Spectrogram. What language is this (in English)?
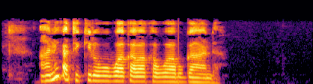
Ganda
